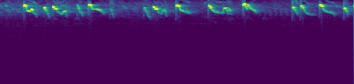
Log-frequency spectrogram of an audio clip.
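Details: High, thin warbling of an oriental white-eye, fast downslurred chirps bunched in short runs with brief pauses, on a quiet background.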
